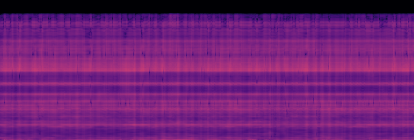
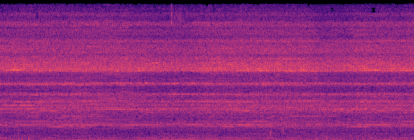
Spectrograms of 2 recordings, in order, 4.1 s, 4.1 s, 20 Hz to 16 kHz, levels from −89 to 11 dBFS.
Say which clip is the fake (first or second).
first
